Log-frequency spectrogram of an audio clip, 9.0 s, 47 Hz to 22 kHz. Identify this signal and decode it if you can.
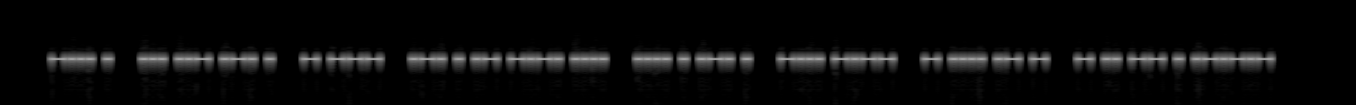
Morse code, heard as a keyed tone, about 40 wpm, 700 Hz. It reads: BE SURE TO REACH HERE BY THAT TIME.
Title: Sentences from Top 1000 Words - Review Part 2 - 40wpm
